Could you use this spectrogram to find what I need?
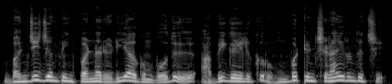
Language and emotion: Tamil, fearful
